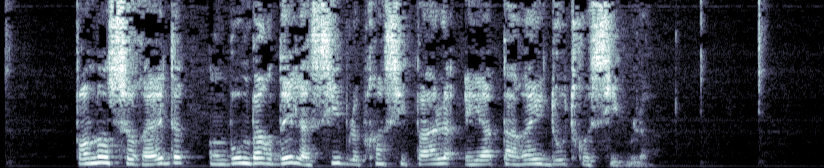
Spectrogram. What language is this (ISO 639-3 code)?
fra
